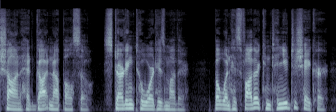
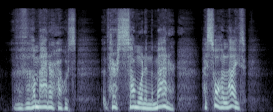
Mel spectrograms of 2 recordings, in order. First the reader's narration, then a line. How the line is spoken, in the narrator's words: she managed enough breath to gasp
